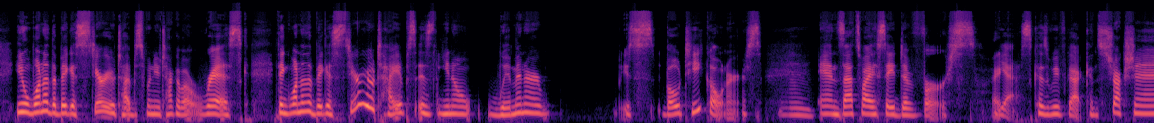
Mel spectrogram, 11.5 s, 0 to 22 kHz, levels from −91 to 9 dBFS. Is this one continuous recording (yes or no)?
no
